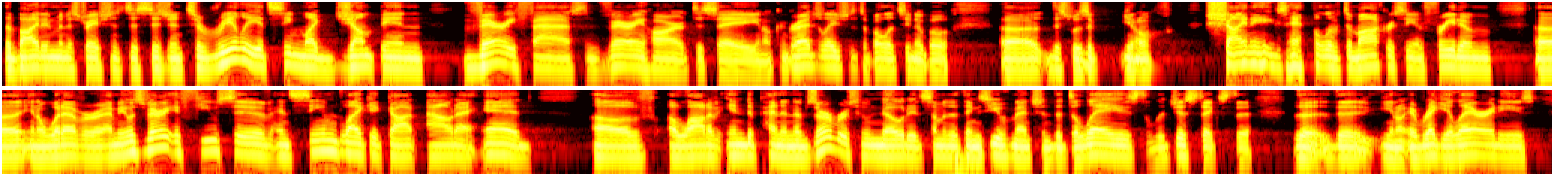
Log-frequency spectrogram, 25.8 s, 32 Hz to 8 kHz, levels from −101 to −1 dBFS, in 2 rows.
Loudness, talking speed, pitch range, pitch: -19 LUFS, 175 wpm, 100-115 Hz, 105 Hz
